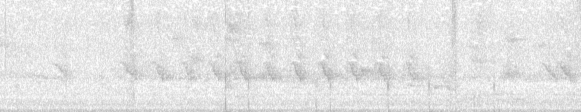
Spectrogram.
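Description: Faint small birds chirping in the background, many short high chirps repeating every fraction of a second, over a steady low electrical hum.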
